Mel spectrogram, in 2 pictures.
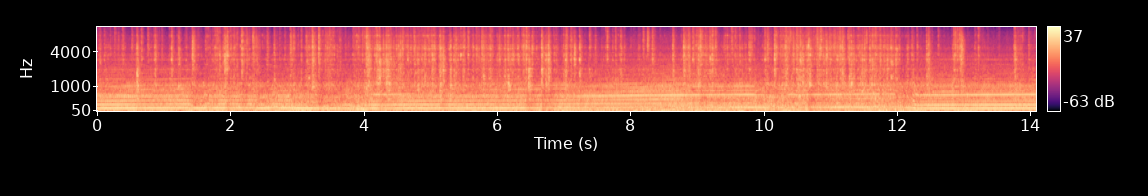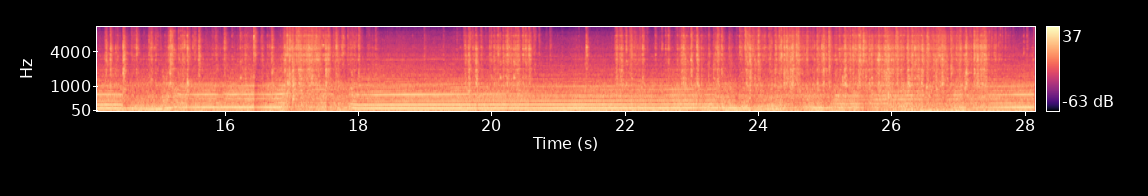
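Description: A rally car engine roars loudly from inside the cabin, revving up and dropping as the gears shift.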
